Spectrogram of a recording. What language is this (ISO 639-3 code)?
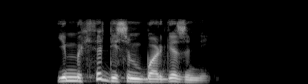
kab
